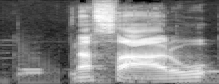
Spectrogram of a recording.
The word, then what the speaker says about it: nasaru: Suru, unaccented, to do, the most common form, but yeah, we have this honorific one, nasaru, I think accented, yes, accented.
